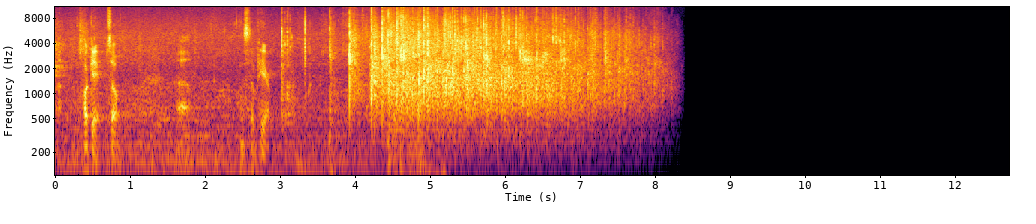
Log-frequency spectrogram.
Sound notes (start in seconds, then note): 3.9 applause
